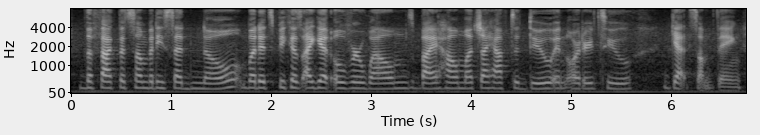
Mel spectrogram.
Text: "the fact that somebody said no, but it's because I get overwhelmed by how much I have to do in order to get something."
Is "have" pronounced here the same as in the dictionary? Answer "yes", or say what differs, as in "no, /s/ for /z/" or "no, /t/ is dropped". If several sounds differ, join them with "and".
no, /f/ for /v/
